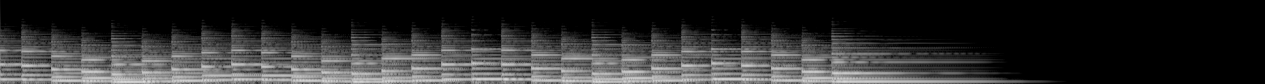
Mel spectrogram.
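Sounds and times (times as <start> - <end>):
Arp Ex 2 100 synthesizer keyboard: 0.0 - 10.2.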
